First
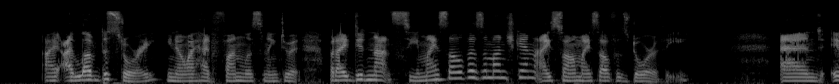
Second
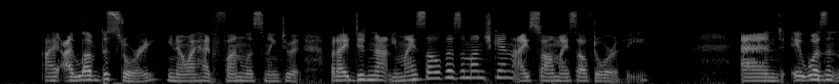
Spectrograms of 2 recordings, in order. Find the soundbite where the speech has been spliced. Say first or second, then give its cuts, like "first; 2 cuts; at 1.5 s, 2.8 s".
second; 2 cuts; at 3.9 s, 5.9 s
